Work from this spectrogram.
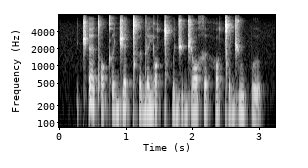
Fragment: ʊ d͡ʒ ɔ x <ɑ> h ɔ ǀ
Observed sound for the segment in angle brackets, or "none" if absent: ə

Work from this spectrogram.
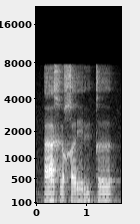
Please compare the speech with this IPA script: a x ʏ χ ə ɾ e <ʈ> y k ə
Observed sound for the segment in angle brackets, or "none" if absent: ɾ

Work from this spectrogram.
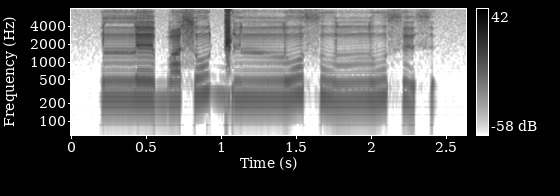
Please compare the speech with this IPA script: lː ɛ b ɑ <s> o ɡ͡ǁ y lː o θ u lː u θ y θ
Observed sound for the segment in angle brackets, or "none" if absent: s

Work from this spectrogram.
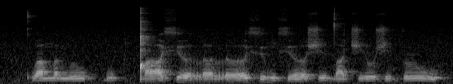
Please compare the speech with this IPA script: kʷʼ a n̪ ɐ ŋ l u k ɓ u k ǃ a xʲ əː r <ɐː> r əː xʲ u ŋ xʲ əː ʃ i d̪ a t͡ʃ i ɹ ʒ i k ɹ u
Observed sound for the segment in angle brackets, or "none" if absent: ɐ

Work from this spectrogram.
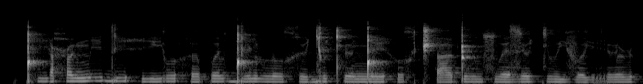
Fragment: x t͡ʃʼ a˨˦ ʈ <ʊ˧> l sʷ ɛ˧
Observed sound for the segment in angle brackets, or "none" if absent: u˧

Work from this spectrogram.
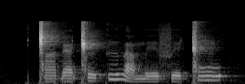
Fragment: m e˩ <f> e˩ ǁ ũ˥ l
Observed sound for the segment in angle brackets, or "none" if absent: f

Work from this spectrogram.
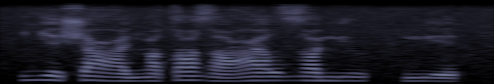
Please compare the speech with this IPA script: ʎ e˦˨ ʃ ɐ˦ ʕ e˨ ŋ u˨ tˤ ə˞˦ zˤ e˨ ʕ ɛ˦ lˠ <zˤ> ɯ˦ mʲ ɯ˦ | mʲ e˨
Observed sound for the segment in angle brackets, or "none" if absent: zˤ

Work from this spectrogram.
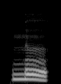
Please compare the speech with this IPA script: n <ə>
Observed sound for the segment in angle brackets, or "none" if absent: ə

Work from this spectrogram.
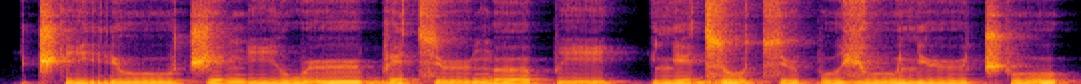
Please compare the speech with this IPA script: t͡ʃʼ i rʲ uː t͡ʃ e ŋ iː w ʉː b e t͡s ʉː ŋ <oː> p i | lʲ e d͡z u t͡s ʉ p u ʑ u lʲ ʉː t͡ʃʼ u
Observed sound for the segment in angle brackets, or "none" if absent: ɵː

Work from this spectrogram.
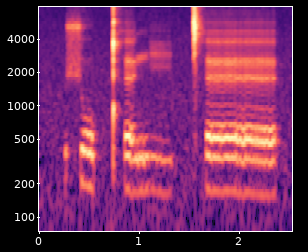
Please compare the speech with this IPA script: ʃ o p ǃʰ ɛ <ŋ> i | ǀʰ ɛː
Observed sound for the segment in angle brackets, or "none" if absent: ŋ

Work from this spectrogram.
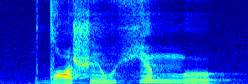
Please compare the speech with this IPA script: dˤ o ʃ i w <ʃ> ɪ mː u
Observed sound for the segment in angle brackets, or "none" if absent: ç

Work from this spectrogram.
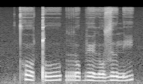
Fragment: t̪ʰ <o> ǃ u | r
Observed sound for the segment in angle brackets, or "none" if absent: o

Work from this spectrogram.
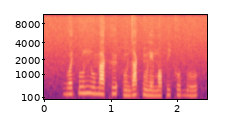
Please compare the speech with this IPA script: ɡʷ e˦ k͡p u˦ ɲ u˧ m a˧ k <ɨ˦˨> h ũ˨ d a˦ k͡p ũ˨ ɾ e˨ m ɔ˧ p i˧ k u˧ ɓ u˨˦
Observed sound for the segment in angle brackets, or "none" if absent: ɨ˦˨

